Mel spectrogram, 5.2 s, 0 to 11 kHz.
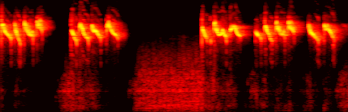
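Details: Caged Oriental white-eye on 8 October 2022, rainy weather, singing bursts of three or four rapid high, sweet, wavering whistles, with a quiet gap of faint rustling before further lively phrases.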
